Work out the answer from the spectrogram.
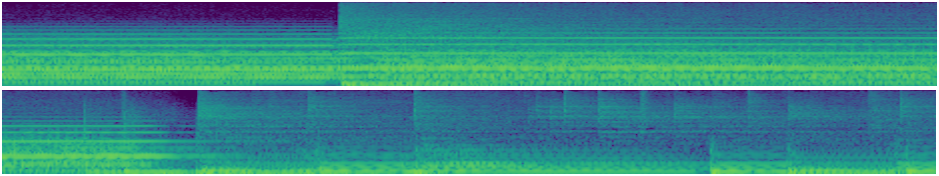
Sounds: Music

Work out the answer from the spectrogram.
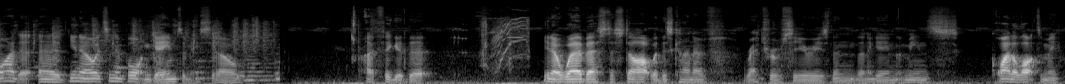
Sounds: Speech

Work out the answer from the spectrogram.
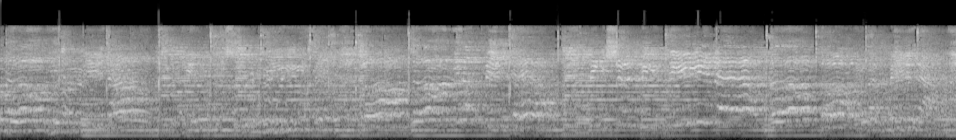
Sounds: Music

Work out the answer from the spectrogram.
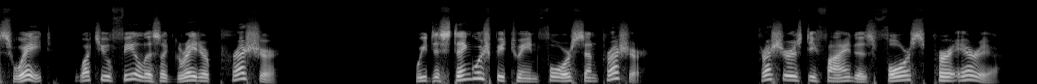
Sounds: Speech

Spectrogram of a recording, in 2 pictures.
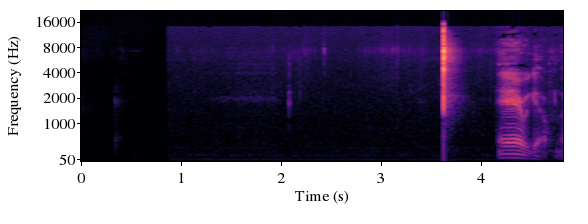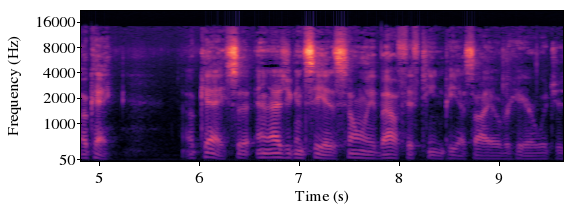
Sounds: Speech

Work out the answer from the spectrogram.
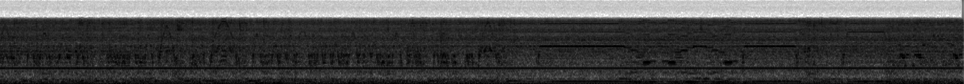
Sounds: Printer

